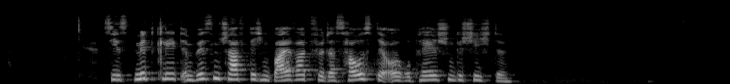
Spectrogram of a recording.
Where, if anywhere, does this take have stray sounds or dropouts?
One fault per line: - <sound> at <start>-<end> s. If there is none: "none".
none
